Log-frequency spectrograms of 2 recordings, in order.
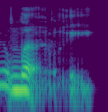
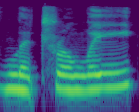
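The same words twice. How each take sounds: First: The T sound is dropped, said quickly. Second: The T is pronounced as a clear T. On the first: "in faster speech, you sometimes don't even hear the T or the duh anymore" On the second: "in British or Aussie English it's pronounced literally"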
